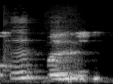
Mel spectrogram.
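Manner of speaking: y marcada, alta y fuerte, sonido aislado; aísla la y y exagérala; pronunciación de la y. Shown as a demonstration. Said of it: "Este es y siempre". (la profe muestra al alumno cómo suena la y)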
